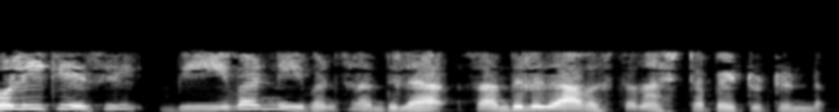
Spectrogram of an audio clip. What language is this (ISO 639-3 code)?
mal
